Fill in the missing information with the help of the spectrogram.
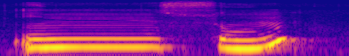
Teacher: İhva qaydasıdır. Nun hərfini burnumuzda tələffüz edirik. Bir əlif miqdarı uzadırıq.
